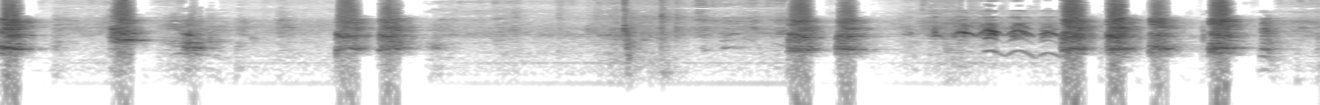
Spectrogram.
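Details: Scuttle, a male house dog, goes wild at his new toy puppy: scattered harsh barks and yips, with a wavering squeaky tone near the end amid the barking.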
